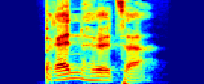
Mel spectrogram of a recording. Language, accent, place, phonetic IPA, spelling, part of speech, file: German, Germany, Berlin, [ˈbʁɛnˌhœlt͡sɐ], Brennhölzer, noun, De-Brennhölzer.ogg
- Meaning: nominative/accusative/genitive plural of Brennholz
